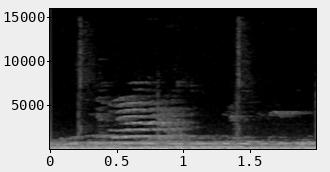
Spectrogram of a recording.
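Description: A marker squeaking on a whiteboard: one short, curving squeak about half a second in, with a few light taps of the pen on the board. A steady tone hums underneath.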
